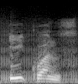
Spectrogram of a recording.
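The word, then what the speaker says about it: 李光洙: 李光洙、イ・クァンスと読みます。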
